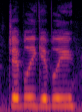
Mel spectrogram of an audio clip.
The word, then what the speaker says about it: Ghibli: Ghibli.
